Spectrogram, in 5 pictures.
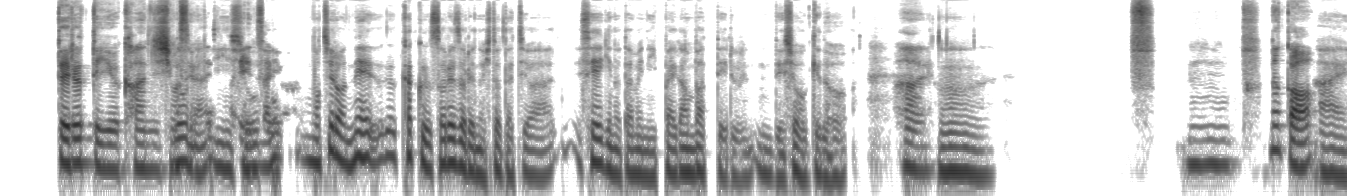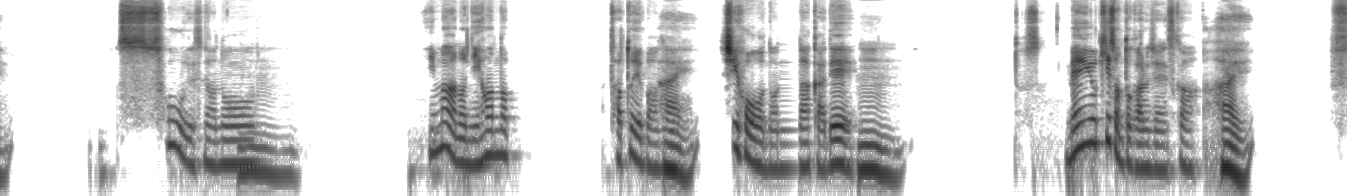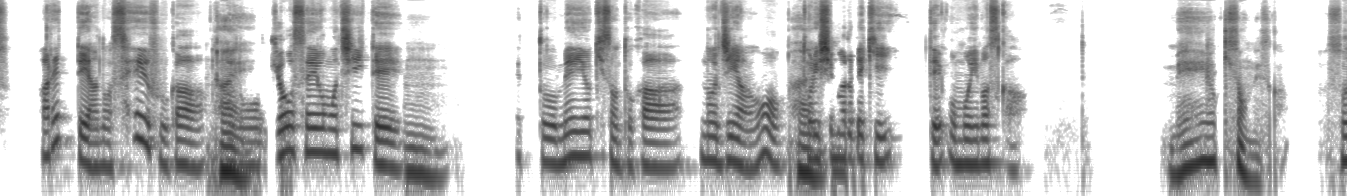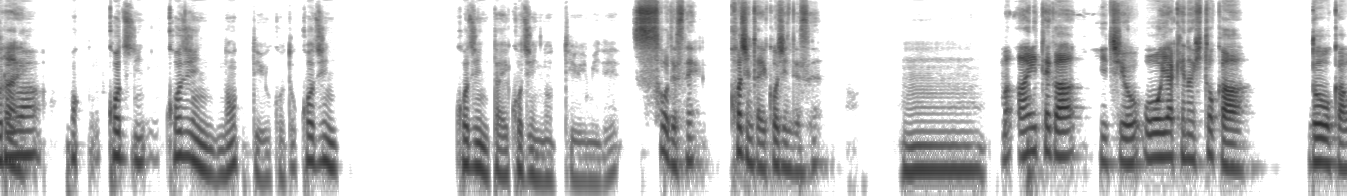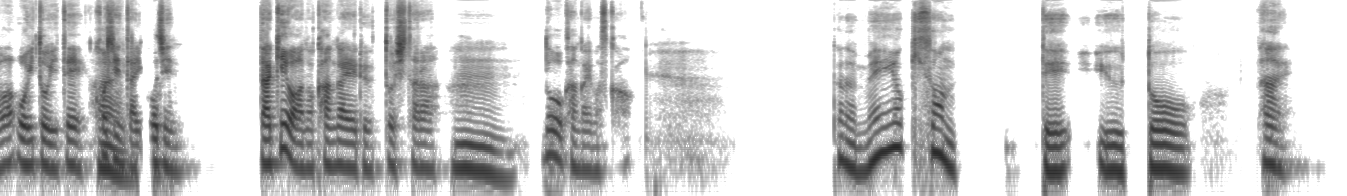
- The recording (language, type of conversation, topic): Japanese, unstructured, 政府の役割はどこまであるべきだと思いますか？
- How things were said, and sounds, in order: other background noise; tapping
